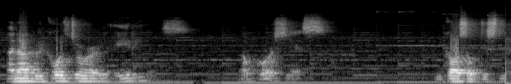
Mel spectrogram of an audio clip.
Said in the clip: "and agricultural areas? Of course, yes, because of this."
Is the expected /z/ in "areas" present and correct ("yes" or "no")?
no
